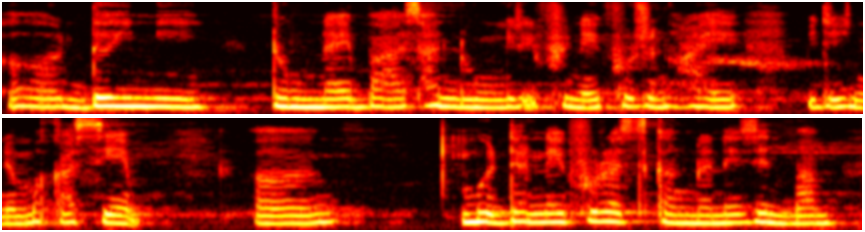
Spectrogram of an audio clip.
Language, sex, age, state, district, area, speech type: Bodo, female, 18-30, Assam, Kokrajhar, rural, spontaneous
